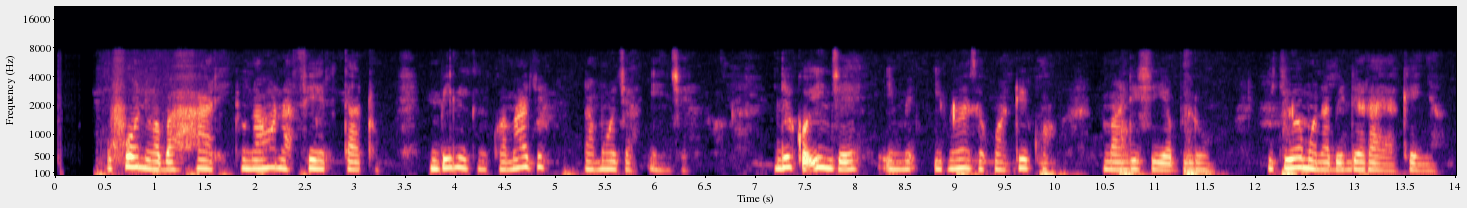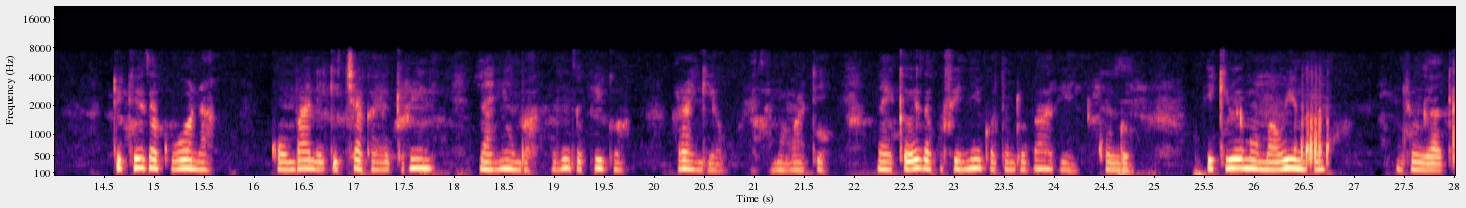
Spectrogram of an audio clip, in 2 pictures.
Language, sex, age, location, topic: Swahili, female, 25-35, Mombasa, government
